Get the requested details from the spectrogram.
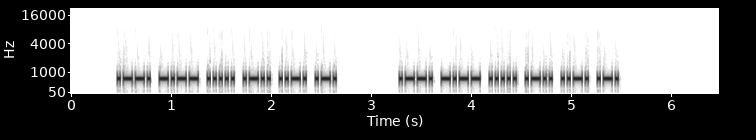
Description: Morse code, heard as a keyed tone, about 40 wpm, 700 Hz. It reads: PY5LFR PY5LFR
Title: DXCC-100 Call Signs - 6 Characters - Repeated 2x - 40wpm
